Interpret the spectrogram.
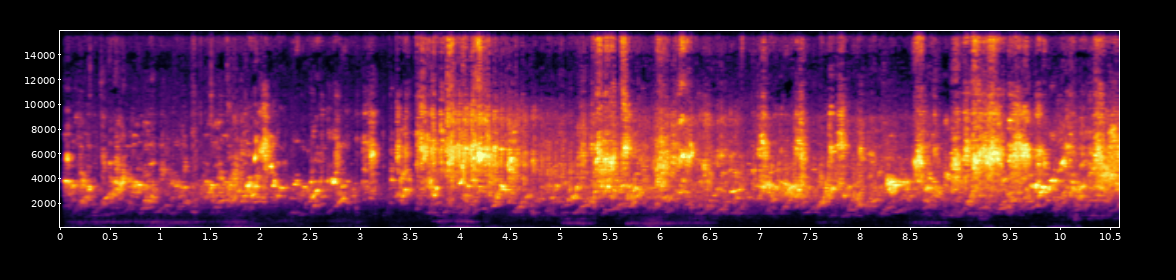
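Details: Budgerigars during mating and breeding: steady, busy high chattering with rapid scratchy chirps and warbled notes running throughout, with occasional soft low murmuring sounds beneath.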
